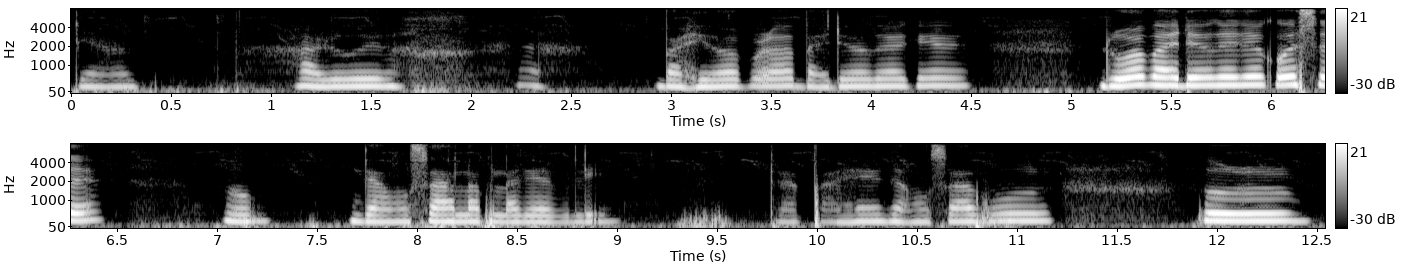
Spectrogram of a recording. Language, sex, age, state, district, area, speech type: Assamese, female, 30-45, Assam, Sivasagar, rural, spontaneous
